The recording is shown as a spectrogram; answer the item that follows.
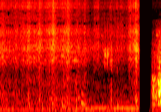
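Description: Thin plastic bag rustling and crinkling in short, uneven bursts as it is handled.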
